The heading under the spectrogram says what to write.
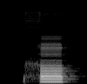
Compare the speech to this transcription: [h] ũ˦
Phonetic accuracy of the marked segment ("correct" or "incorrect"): correct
